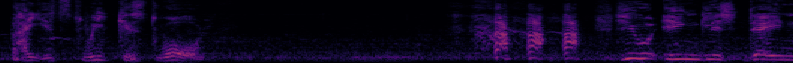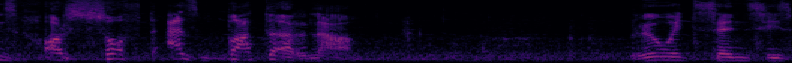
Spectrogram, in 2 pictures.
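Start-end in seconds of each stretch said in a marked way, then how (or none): 3.0-4.1 a high, airless, scornful laugh; mocking laugh. Bound scout laughing at the English Danes, a high scornful laugh. Captive scout mocks his captors. 4.1-7.6 higher, laughing through the words; laughing taunt. Acted. Captive scout taunting his captors, laughing through the insult.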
